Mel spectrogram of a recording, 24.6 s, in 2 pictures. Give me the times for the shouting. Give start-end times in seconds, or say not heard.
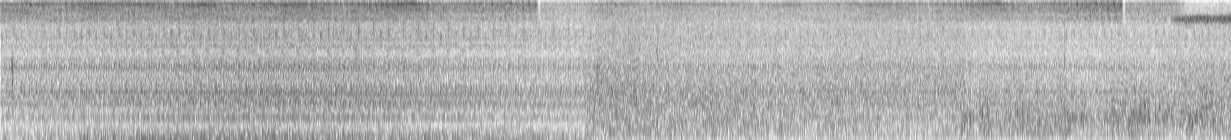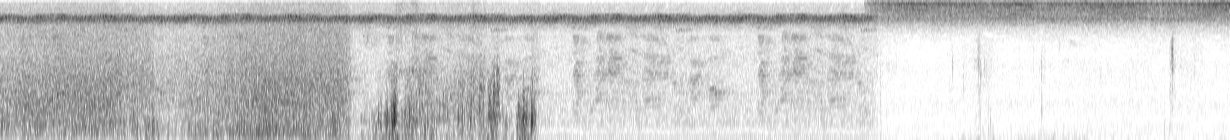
not heard.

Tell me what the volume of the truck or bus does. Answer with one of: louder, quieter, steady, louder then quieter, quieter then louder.
quieter.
